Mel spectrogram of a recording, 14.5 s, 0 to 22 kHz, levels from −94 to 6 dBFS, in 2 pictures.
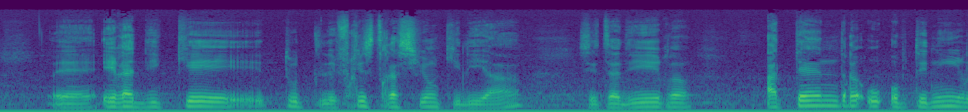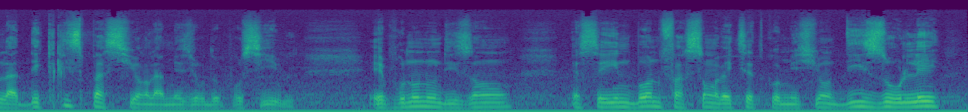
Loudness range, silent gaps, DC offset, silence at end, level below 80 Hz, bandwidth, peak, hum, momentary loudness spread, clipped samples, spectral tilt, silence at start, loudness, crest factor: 4 LU; none; 1%; 0 s; -60 dBFS; 16 kHz; -8 dBFS; none; 13 LU; under 0.1%; -3.5 dB/octave; 0 s; -27 LUFS; 20 dB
